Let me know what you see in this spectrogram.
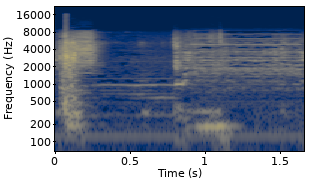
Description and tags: caja rrec
Mechanical sound of a Kodak printer.
hydraulic, kodak, machine, mechanical, printer, robot, robotic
